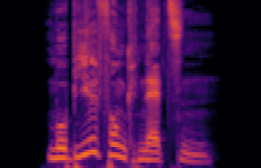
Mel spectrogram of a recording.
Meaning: dative plural of Mobilfunknetz
- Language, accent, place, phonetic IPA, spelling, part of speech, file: German, Germany, Berlin, [moˈbiːlfʊŋkˌnɛt͡sn̩], Mobilfunknetzen, noun, De-Mobilfunknetzen.ogg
